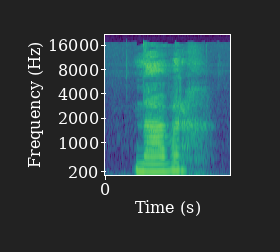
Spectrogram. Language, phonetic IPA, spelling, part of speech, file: Czech, [ˈnaːvr̩x], návrh, noun, Cs-návrh.ogg
- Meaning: 1. suggestion, proposal 2. design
